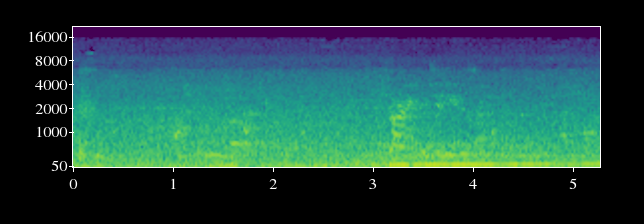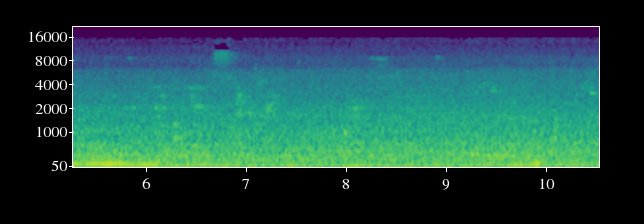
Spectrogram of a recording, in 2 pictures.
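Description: Voices murmur faintly outdoors.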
